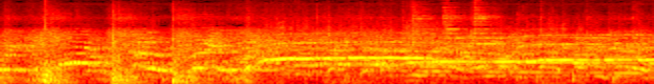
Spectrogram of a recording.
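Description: A few heavy thuds of bodies hitting the wrestling ring in the first two seconds, then a small crowd shouting and cheering, with high voices holding long yells.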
